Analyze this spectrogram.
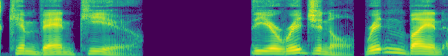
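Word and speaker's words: Kim Vân Kiều: novel Jin Yun Chao known in Vietnamese pronunciation of Chinese characters as Kim van kieu the original written by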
